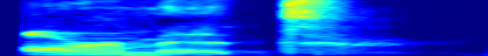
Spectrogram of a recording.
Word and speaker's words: Armitt: It's the Armitt Museum and Armpit, Library. Got it. Armpit. – A R M I T T. – Is Armitt. I, I, I still hear a silent P. Nope, no P.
